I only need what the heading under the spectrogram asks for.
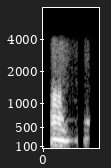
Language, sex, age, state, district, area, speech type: Kannada, male, 30-45, Karnataka, Hassan, urban, conversation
